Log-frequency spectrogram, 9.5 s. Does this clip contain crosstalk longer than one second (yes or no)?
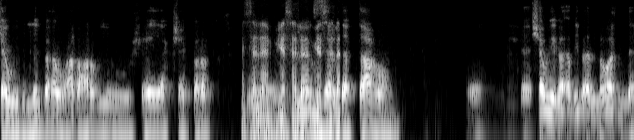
yes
